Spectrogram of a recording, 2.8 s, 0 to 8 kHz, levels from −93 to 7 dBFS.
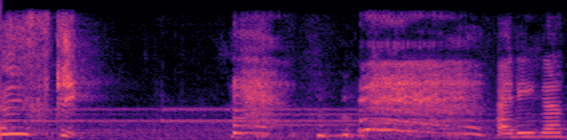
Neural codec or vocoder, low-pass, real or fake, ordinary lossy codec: vocoder, 22.05 kHz, 80 mel bands, WaveNeXt; 7.2 kHz; fake; none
